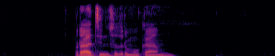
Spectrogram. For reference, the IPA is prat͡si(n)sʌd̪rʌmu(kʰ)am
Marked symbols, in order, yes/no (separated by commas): yes, no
